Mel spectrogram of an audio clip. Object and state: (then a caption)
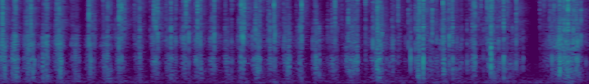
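Plastic bag of popcorn kernels. A small clear plastic bag full of dry popcorn kernels is held in both hands while long red nails tap, scratch and crinkle it. The result is a fast, dense stream of sharp, bright clicks and rustling crinkles with no low end. The sound pauses briefly near the end before resuming.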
